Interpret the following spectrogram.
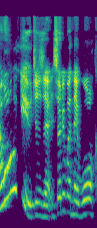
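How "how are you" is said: high-pitched friendly enthusiasm; imitated gushing greeting. Fan chats to celebrity as a friend, gushing imitation. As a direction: mimic over-familiar delight, pitched right up.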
